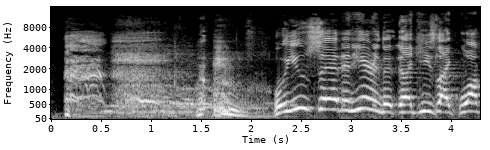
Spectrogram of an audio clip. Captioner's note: chuckles; spectators Ooh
